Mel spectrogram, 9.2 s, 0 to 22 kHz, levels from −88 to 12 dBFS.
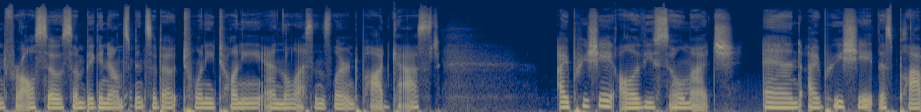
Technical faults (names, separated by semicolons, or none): video or display buzz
